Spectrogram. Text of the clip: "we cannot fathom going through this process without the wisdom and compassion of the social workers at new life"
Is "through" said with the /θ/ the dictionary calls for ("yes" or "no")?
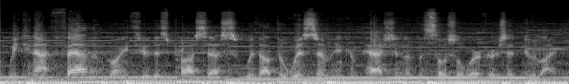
yes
